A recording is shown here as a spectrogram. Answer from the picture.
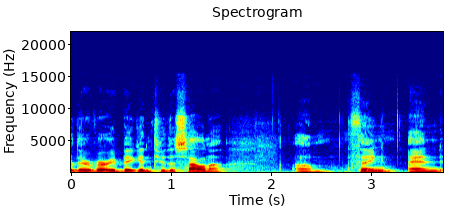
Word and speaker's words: sauna: that is it's a a lot of people say sauna but sauna is not actually the right way to say it's SAA uh sort of like sour cra sa is sa so the you know it's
